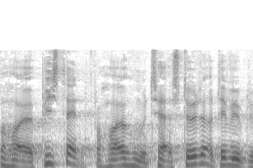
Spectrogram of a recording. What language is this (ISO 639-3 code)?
dan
